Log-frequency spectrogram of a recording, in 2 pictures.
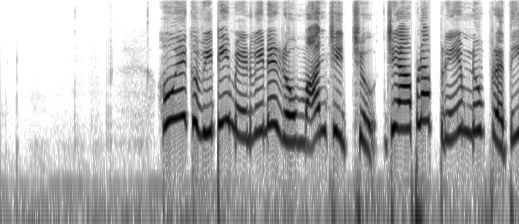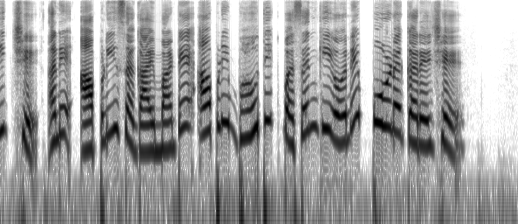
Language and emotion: Gujarati, happy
